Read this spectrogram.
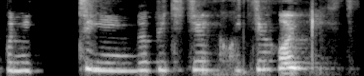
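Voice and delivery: put-on a parent cooing babytalk at a small child; mock baby talk. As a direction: coo it the way parents talk to toddlers. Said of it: "ela vai falar de forma infantilizada".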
